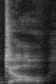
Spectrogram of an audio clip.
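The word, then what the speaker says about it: Deaux: Now, it's spelled in the French style, like D-E-A-U-X, but it's Doe.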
